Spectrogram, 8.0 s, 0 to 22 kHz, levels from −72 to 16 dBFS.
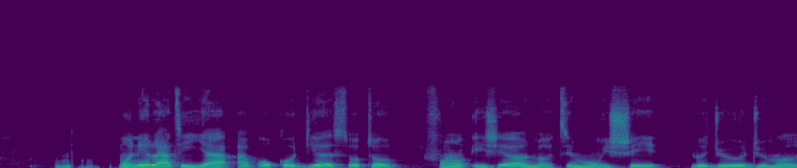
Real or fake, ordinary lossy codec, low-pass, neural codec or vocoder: fake; none; 10.8 kHz; codec, 24 kHz, 0.9 kbps, WavTokenizer, small release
